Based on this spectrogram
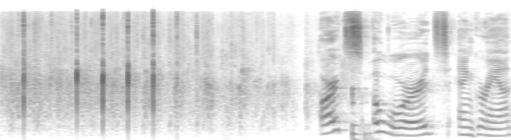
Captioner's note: audience applauding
